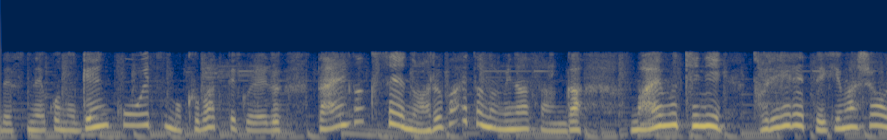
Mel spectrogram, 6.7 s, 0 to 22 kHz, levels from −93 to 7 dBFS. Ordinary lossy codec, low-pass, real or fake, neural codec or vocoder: none; 5.4 kHz; real; none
